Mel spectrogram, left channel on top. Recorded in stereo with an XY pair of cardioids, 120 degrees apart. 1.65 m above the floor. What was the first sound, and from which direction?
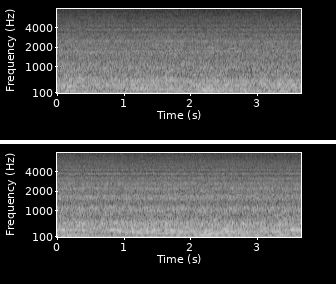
A fan, 55° right.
